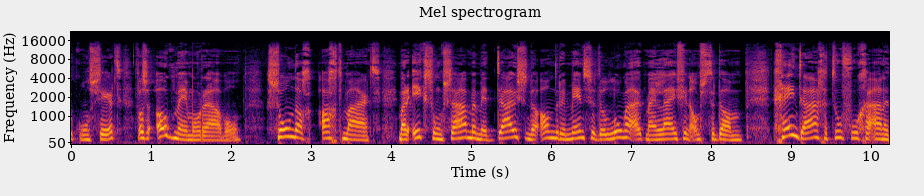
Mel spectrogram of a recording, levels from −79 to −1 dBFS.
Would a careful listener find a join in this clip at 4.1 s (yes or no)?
yes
